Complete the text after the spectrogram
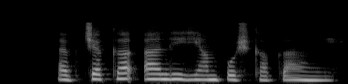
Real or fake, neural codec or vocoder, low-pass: fake; codec, 16 kHz, 0.3 kbps, FocalCodec; 7.2 kHz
